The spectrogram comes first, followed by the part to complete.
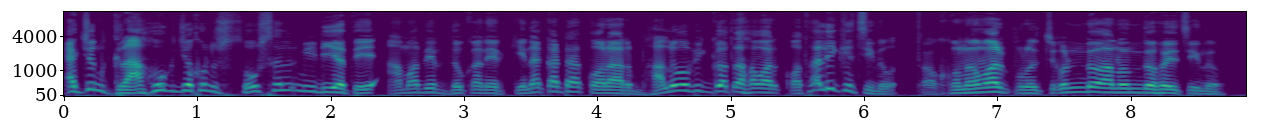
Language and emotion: Bengali, happy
